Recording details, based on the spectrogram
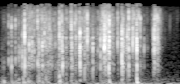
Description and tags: Flesh, intestines, blood, bones, you name it.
